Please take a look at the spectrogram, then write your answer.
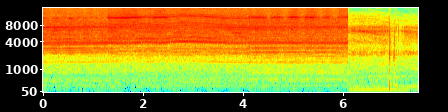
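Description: A utility trailer coupler being sanded down: a loud, continuous high-pitched grinding whine that holds steady for about six seconds, then cuts off into quieter hum with a couple of brief clanks.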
